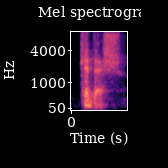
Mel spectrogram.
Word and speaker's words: Kadesh: So Kadesh is how we would generally pronounce it in Egyptological pronunciation. For the Hittites called it Kinza, but the Egyptians seem to have called it Kadesh or Kidshu, something like that. But somehow that's transformed into Kadesh over time.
